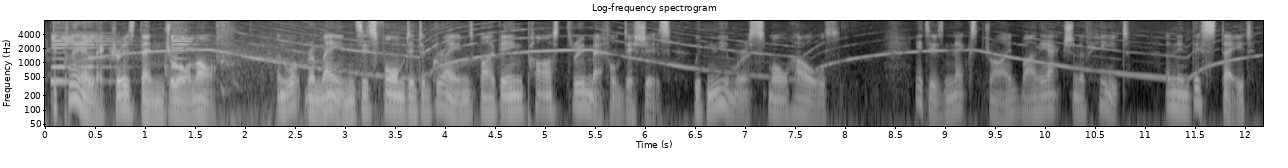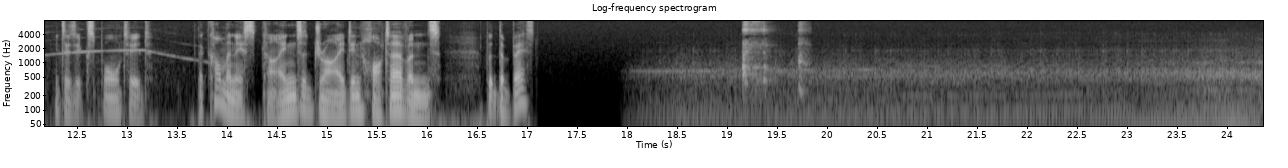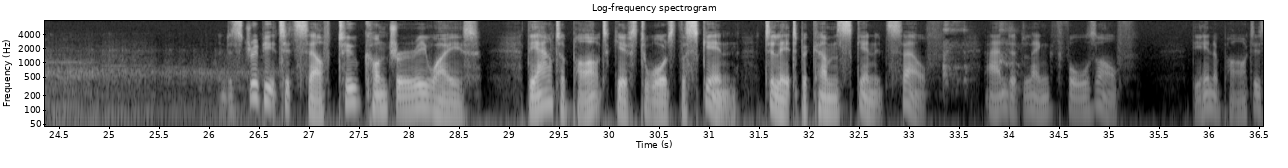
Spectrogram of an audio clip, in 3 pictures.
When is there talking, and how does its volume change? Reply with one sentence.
The talking can be heard from 0.0 to 17.1 s, getting quieter then louder; and from 26.1 to 36.4 s, getting quieter.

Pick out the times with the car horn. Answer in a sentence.
The car horn can be heard from 0.1 to 1.6 s.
